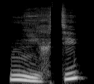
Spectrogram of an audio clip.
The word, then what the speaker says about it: нігті: важкий казка рибка запам'ятай у словах нігті кігті легко вогко дігтяр і похідних від них перед глухим приголосним пишемо г але вимовляємо х поглянь на слово легкий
